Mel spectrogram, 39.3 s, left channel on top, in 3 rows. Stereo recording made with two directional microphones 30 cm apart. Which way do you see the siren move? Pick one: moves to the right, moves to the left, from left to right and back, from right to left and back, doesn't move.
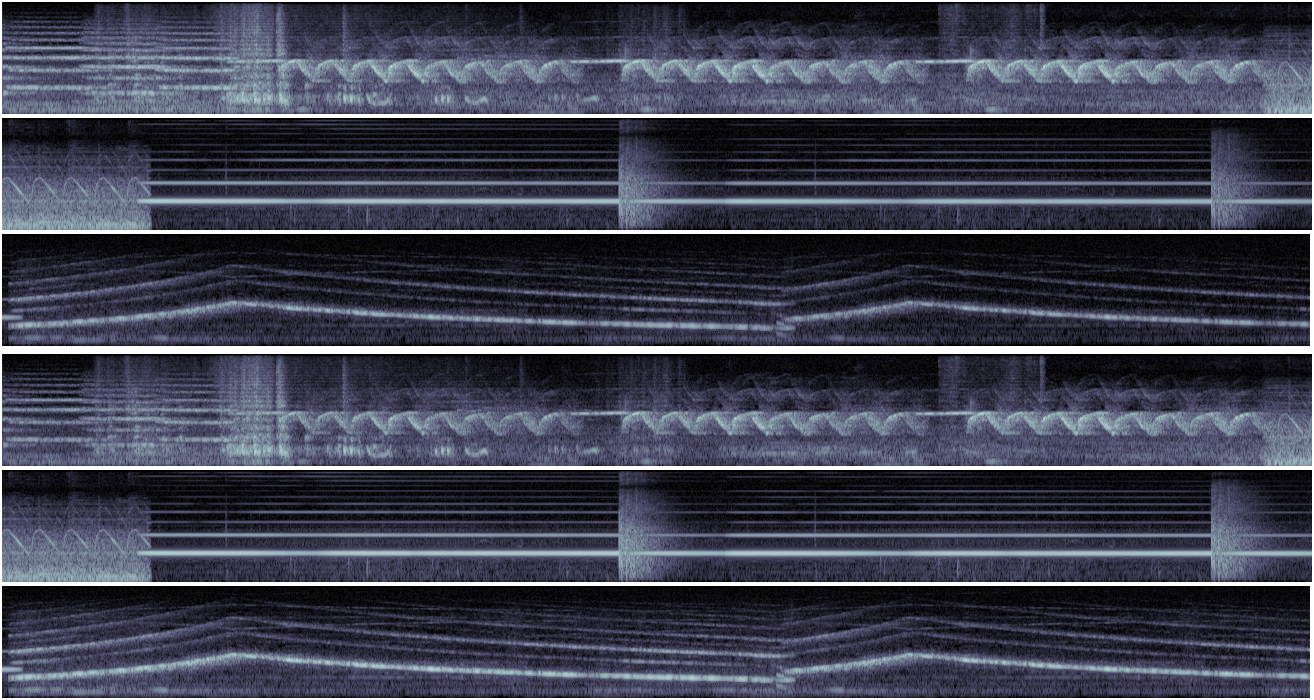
moves to the right.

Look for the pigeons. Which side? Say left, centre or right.
centre.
